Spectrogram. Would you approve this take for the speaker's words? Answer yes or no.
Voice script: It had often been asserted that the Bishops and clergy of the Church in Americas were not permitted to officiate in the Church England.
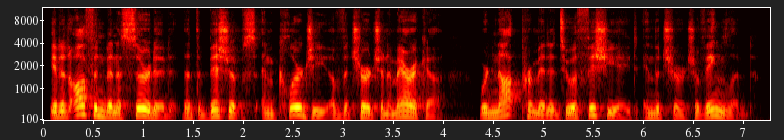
no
